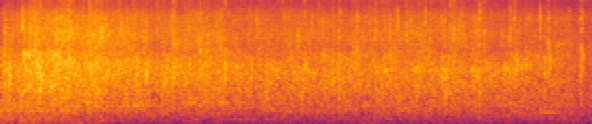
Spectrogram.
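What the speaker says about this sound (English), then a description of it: "Please give a round of applause to Mr." Steady audience applause at a school charity concert, a dense, loud wash of clapping that holds evenly for several seconds before tapering slightly.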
